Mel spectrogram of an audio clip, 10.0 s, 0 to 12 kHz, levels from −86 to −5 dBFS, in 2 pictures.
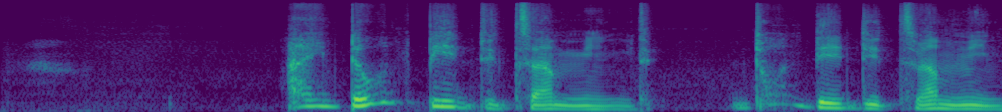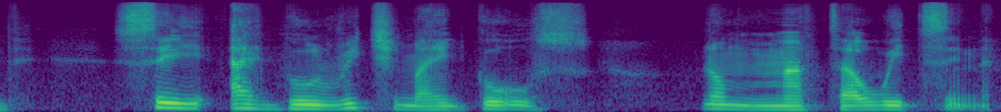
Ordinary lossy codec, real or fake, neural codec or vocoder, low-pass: none; fake; codec, 16 kHz in and 24 kHz out, 0.6 kbps, FocalCodec, streaming, 4096 codes; 10.8 kHz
